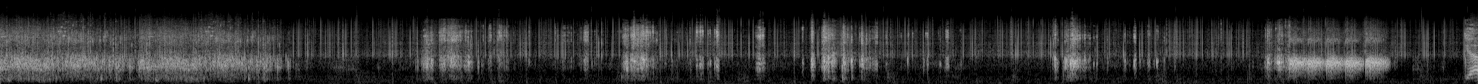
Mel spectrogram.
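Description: Heavy destruction noises as a house is being destroyed, with loud crunching, cracking and tearing bursts that surge and break off irregularly for about fifteen seconds, harsh, with no voices.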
